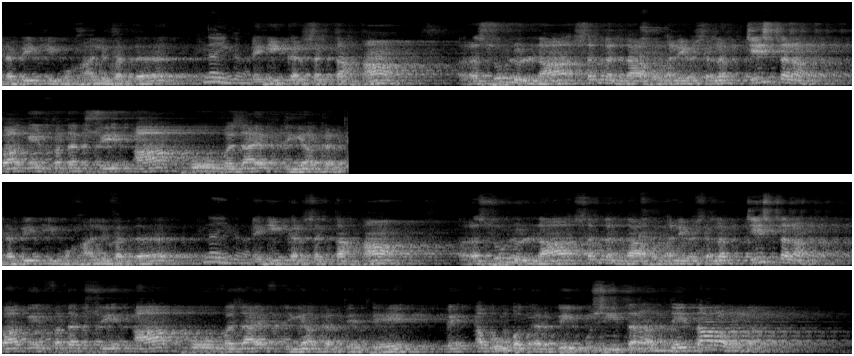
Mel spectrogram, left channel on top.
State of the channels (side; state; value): left; drops out; at 12.0 s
